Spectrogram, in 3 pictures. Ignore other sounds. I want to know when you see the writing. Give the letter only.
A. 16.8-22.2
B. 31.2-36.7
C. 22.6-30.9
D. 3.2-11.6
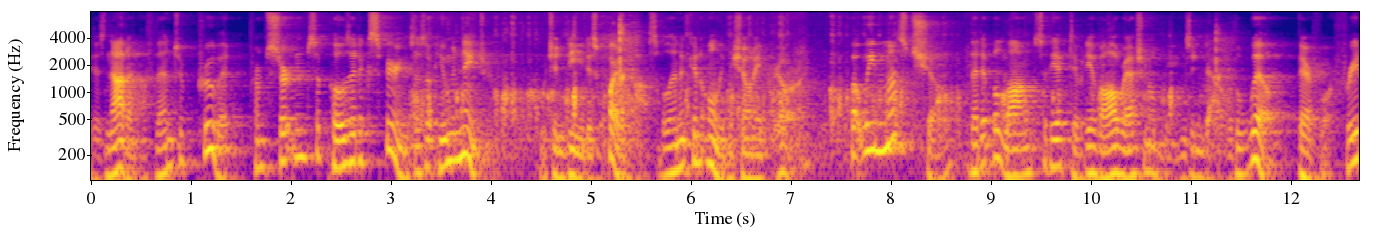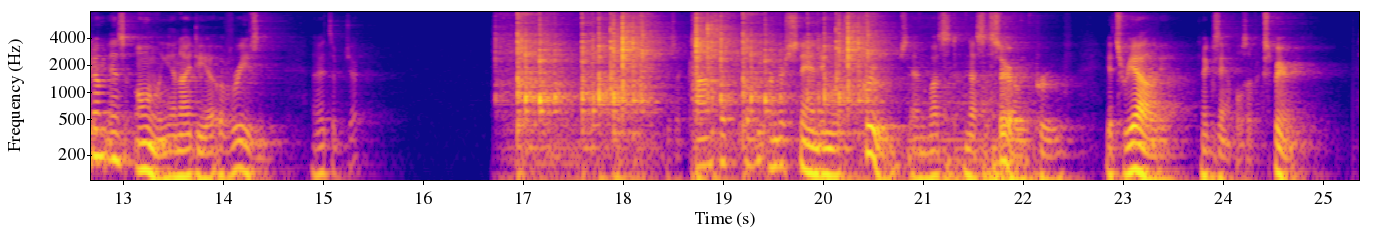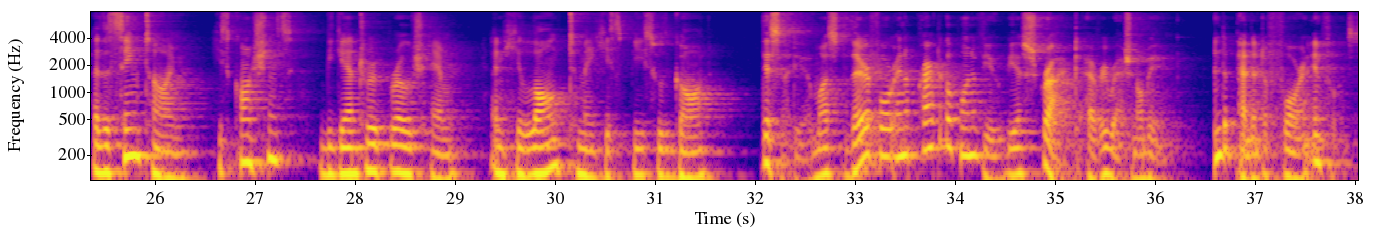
D.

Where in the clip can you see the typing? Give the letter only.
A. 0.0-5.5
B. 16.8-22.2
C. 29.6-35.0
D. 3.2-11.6
B.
